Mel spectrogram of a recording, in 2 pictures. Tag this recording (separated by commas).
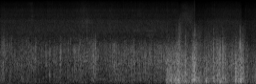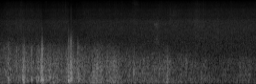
Thunderstorm, Thunder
